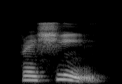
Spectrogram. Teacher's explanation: Here the stress is on the second syllable.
